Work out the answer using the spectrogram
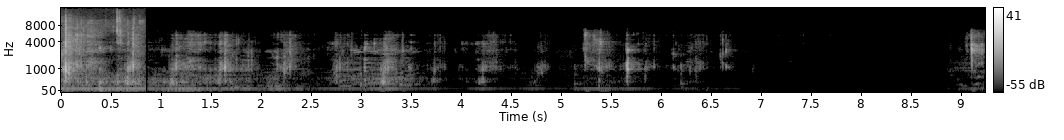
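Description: Chewing and wet mouth smacks of a person eating ogbono soup and semolina by hand: a run of soft, irregular clicks and smacks that stop for about two seconds near the end.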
